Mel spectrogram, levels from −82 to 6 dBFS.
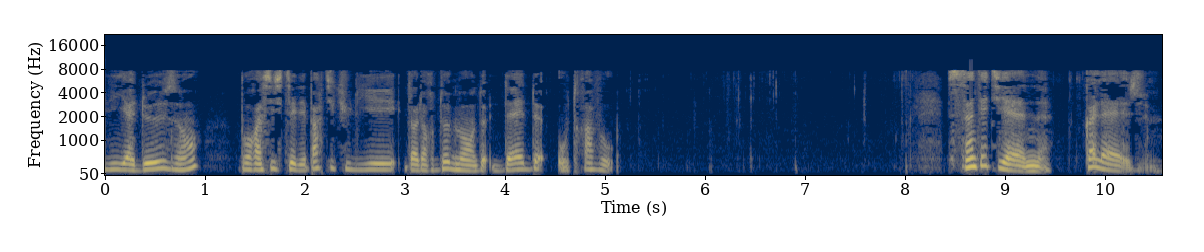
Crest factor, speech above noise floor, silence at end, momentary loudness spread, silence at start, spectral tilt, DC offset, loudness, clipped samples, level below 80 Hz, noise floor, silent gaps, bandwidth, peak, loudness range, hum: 22 dB; 47 dB; 0.05 s; 11 LU; 0 s; -4.5 dB/octave; under 0.1%; -20 LUFS; under 0.1%; -66 dBFS; -66 dBFS; none; 8 kHz; 0 dBFS; 13 LU; none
